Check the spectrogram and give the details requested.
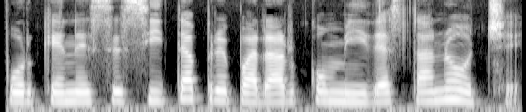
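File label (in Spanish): Porque Necesita Preparar Comida Noche, spanish, female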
